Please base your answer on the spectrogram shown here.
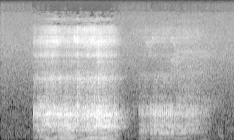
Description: My mom snoring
